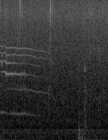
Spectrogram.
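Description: A cat gives a faint, drawn-out meow that slides down in pitch, followed by a short quieter call, over a soft background hum on a street.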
